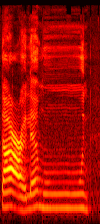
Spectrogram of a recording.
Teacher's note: واو ساکن سے پہلے اگر پیش آ جائے تو واو مدہ بن جاتا ہے، یہاں پر 2 کاؤنٹس کھینچیں گے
